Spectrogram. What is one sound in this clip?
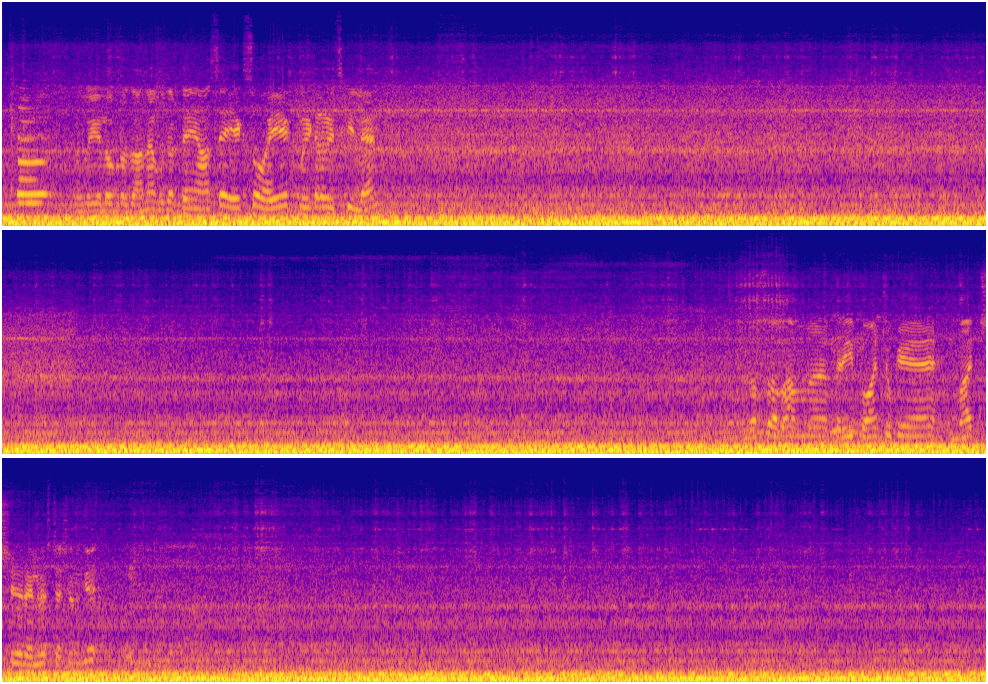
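Train wheels clatter along the rails.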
